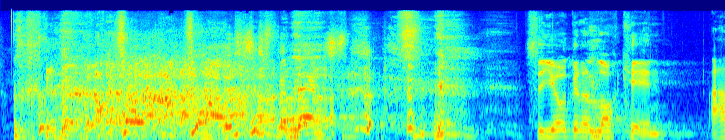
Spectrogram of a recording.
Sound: laughing; shouting

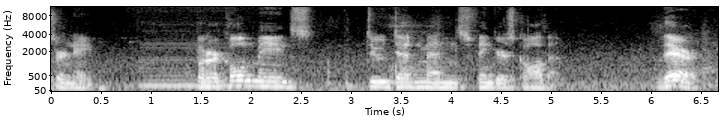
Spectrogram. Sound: phone buzzes

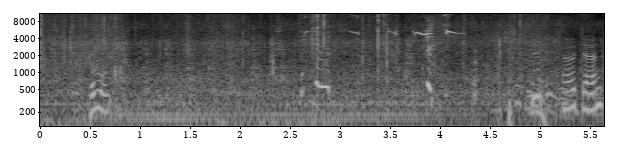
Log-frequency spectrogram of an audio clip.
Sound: dog panting and whining

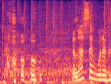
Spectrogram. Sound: chuckles

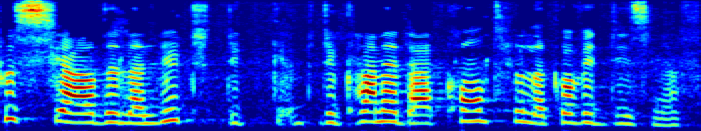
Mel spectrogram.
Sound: speaking in French

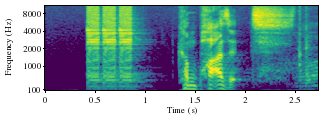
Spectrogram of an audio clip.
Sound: buzzer

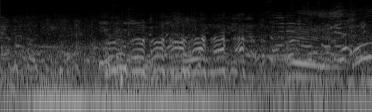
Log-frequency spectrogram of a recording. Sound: laughing

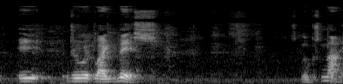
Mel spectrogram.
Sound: pause

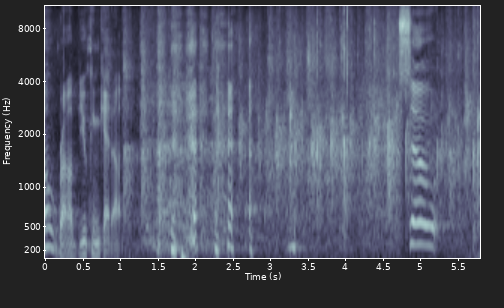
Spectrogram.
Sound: applause

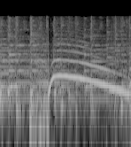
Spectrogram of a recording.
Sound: screaming

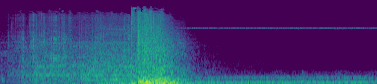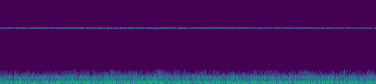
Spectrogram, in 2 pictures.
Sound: gunshot, then a faint ringing sound

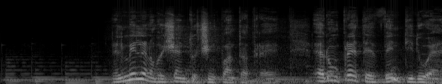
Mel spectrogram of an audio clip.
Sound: speaking italian

